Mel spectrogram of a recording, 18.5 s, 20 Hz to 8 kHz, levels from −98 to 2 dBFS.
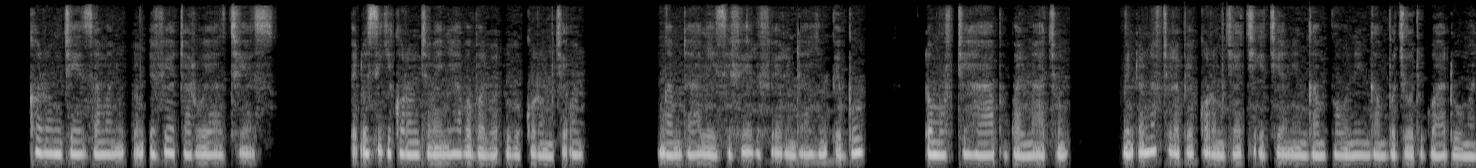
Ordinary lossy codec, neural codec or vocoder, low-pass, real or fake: AAC, 32 kbps; none; 7.2 kHz; real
